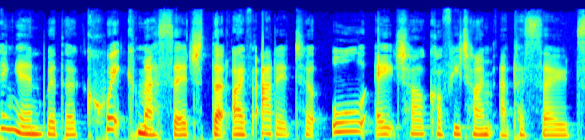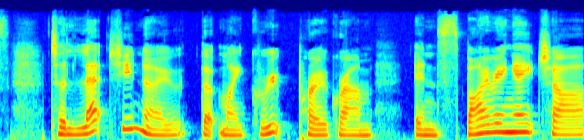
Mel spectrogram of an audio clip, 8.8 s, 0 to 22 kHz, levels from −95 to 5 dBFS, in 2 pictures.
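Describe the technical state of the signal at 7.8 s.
At 7.8 s the speech signal is intact, with no dropout, clipping, glitch or other fault audible at that point.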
